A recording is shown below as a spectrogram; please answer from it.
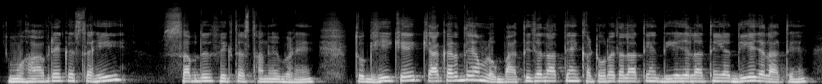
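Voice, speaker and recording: A man teaching a class, going through model exam questions one by one. His delivery is slow and deliberate, and his voice has a mellow, relaxed tone. He poses each question, lists the options and answers it himself. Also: mid-range voice. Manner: reads a poem aloud, then asks quiz questions and answers them himself. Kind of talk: exam answer walkthrough lesson.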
